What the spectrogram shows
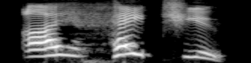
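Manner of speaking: very loud, high, choked, furious outburst. Reading a story aloud, a girl shouting at a woman: crying out in a choked voice. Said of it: "she cried in a choked voice".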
